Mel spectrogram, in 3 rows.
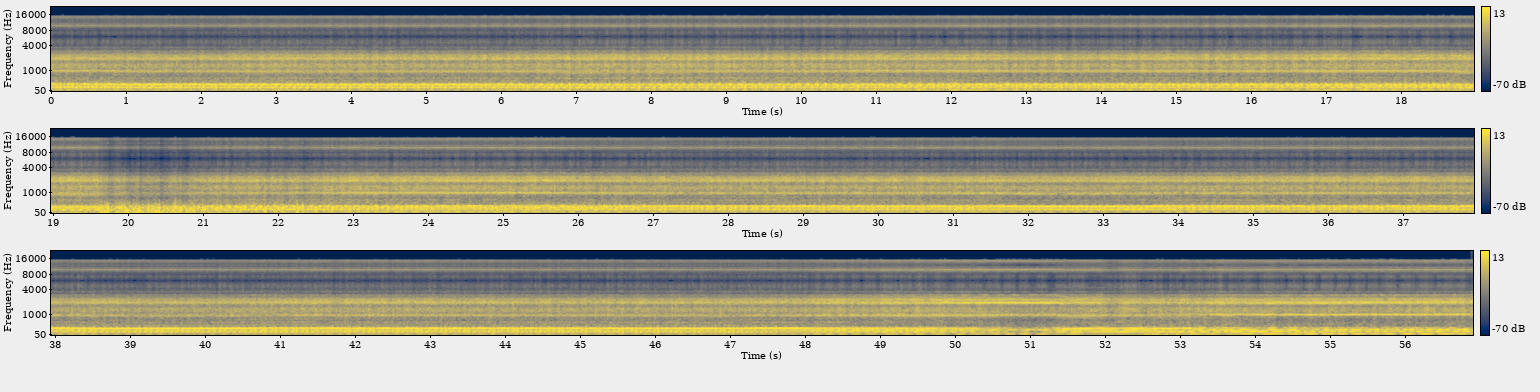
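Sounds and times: drone motors and propellers: 0:00.0 - 0:56.9
low rumble: 0:19.2 - 0:22.6.

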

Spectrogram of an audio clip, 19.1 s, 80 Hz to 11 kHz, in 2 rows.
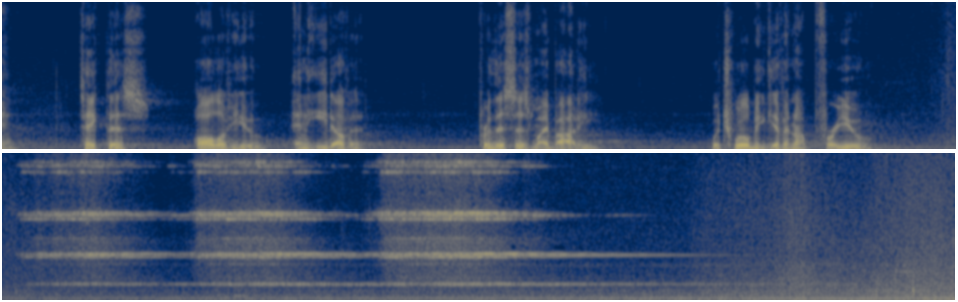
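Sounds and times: altar bell ringing: 0:09.6 - 0:17.9.

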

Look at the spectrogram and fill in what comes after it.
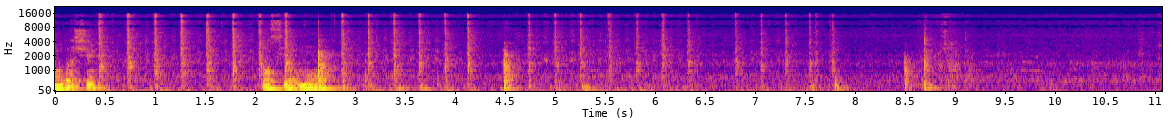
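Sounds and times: knife chopping on cutting board: 0:00.4 - 0:08.9.

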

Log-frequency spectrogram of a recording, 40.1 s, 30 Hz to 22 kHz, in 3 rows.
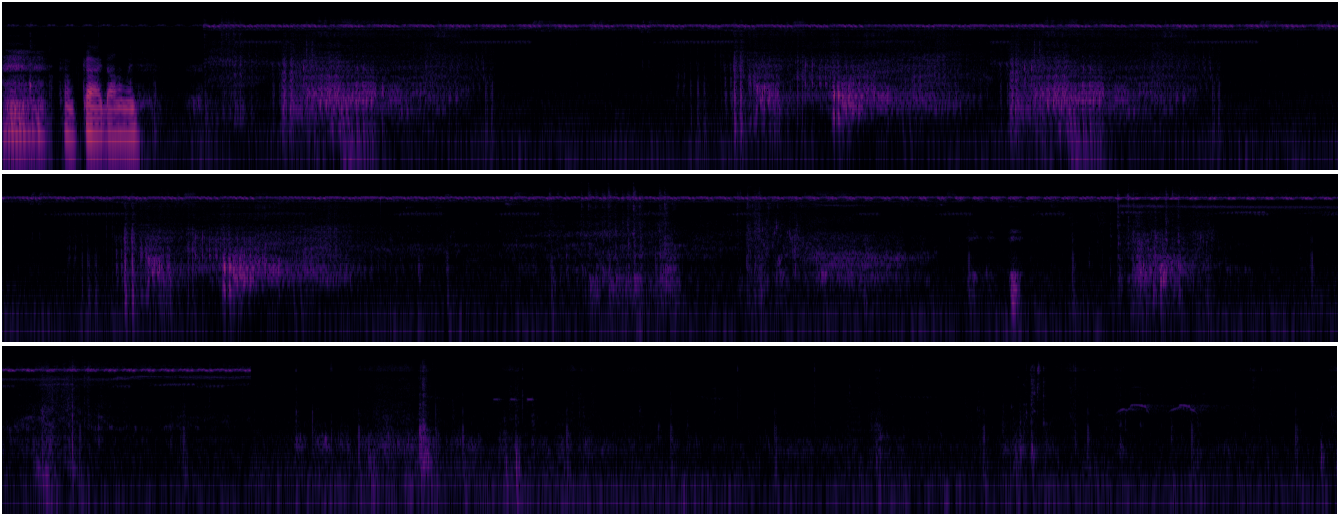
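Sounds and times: fish splashing at water surface: 0:02.0 - 0:04.9, 0:07.2 - 0:12.2, 0:14.4 - 0:17.6
high-pitched insect chirring: 0:02.0 - 0:08.0, 0:11.2 - 0:21.3, 0:25.3 - 0:29.2.

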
